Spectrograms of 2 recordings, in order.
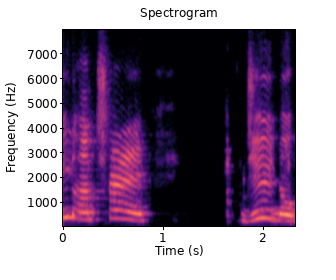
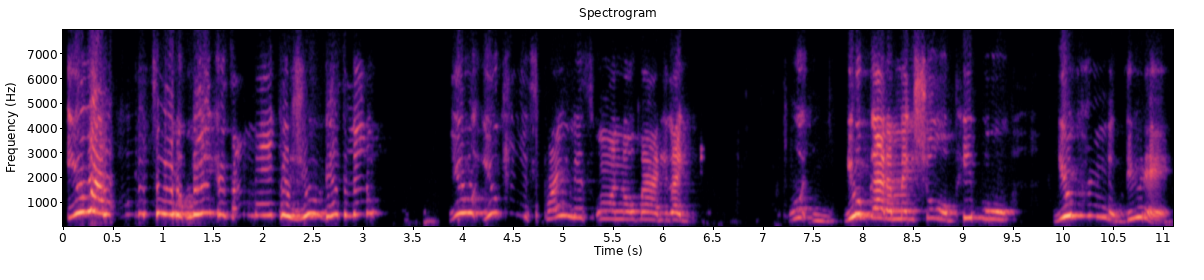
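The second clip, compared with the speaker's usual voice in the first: indignant scolding; 8 semitones higher than usual. Retold or imitated. Telling her date off, high and indignant. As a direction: call him out for lying about height. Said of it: "and I said".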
